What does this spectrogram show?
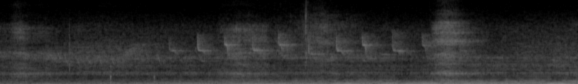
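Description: A bird repeating a short, high chirp about three times a second for a few seconds, over a low steady drone. A brief rustle about five and a half seconds in.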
